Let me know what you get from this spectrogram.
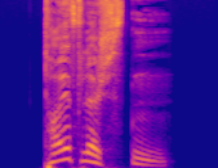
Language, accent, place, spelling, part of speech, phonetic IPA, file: German, Germany, Berlin, teuflischsten, adjective, [ˈtɔɪ̯flɪʃstn̩], De-teuflischsten.ogg
- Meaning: 1. superlative degree of teuflisch 2. inflection of teuflisch: strong genitive masculine/neuter singular superlative degree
